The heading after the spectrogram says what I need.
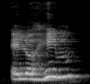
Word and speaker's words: Elohim: Que la habían Elohim realmente es como dos, ¿no? Tiene dos sílabas. El y Elohim. Entonces, him es plural en hebreo.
